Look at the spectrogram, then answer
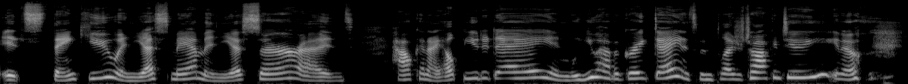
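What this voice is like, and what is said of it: Southern American accent. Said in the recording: “I heard it right there ... My Southern accent comes out in my customer service”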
